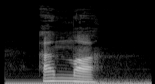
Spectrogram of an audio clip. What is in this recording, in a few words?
broad nn & nd (N), gaelic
